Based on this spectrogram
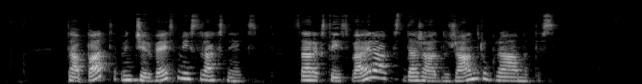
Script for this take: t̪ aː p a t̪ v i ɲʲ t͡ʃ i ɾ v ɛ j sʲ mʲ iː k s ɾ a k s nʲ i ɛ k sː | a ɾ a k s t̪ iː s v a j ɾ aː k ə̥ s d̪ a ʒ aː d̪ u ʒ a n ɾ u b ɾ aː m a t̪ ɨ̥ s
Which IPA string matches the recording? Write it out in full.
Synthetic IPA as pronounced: t̪ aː p a t̪ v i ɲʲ t͡ʃ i ɾ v ɛ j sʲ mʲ iː k s ɾ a k s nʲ i ɛ k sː | a ɾ a k s t̪ iː s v a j ɾ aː k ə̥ s d̪ a ʒ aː d̪ u ʒ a n ɾ u ɡ ɾ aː m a t̪ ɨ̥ s

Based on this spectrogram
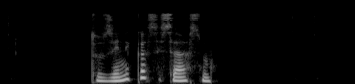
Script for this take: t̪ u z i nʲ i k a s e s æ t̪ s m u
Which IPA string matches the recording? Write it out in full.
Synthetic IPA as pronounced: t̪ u z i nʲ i k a s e s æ s m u

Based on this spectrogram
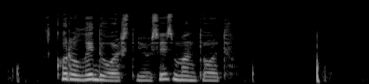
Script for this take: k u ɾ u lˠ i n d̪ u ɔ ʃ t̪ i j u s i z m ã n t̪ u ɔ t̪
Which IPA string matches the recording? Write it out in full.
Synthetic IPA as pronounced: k u ɾ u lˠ i d̪ u ɔ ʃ t̪ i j uː s i z m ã n t̪ u ɔ t̪

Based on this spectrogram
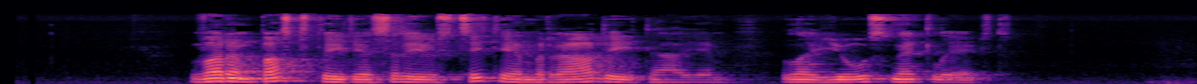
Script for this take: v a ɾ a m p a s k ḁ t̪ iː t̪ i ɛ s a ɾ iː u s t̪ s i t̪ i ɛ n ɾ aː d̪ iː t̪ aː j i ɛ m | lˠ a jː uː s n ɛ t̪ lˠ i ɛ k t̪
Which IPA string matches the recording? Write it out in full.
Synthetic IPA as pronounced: v a ɾ a m p a s k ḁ t̪ iː t̪ i ɛ s a ɾ iː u s t̪ s i t̪ i ɛ m ɾ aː d̪ iː t̪ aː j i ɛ m | lˠ a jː uː s n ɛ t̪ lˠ i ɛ k t̪

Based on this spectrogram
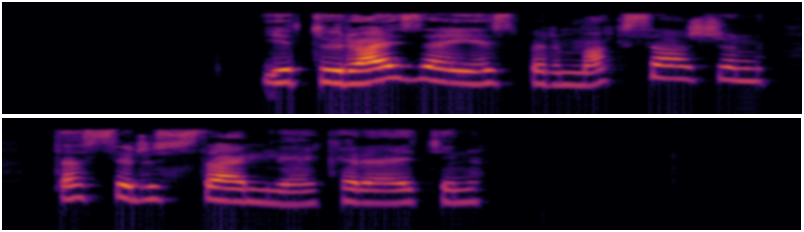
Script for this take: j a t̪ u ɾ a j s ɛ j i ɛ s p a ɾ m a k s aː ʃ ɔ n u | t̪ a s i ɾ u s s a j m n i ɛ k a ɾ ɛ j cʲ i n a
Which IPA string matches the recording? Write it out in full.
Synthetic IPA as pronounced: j a t̪ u ɾ a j z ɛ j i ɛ s p a ɾ m a k s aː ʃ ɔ n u | t̪ a s i ɾ u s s a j m n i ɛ k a ɾ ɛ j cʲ i n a

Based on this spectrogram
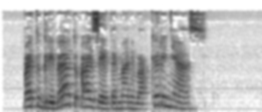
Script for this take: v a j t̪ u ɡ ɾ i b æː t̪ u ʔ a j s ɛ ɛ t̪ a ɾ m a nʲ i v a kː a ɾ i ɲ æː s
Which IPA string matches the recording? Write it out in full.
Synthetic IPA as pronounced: v a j t̪ u ɡ ɾ i b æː t̪ u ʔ a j z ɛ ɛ t̪ a ɾ m a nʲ i v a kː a ɾ i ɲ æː s

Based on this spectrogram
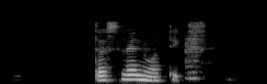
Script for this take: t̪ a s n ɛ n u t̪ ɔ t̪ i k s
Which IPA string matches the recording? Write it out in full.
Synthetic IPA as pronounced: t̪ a s n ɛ n u ɔ t̪ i k s

